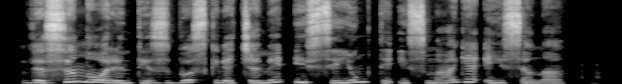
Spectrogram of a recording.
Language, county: Lithuanian, Panevėžys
